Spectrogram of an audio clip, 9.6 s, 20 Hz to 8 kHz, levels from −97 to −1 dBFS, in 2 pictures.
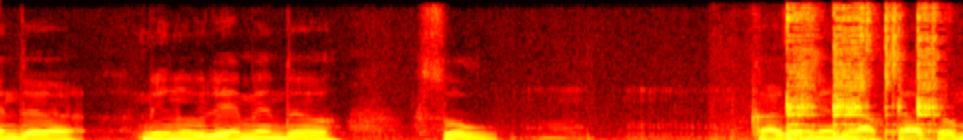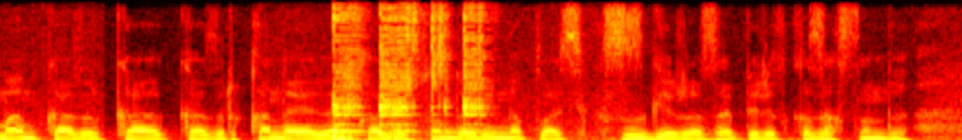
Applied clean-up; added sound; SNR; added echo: none; Fart; 2 dB; none.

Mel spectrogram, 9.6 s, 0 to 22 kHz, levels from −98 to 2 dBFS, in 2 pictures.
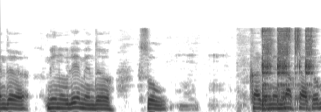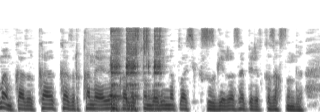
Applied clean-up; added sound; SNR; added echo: classical method Wiener filter.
